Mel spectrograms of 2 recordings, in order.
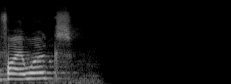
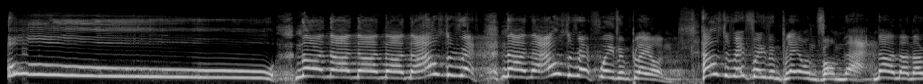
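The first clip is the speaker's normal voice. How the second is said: outraged shout; 9 semitones higher than usual. Real, not acted. Streamer outraged at ref waving play on. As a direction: protest the call in disbelief.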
